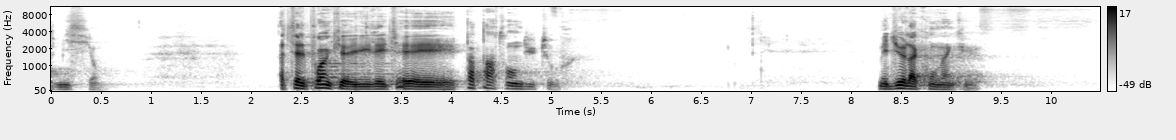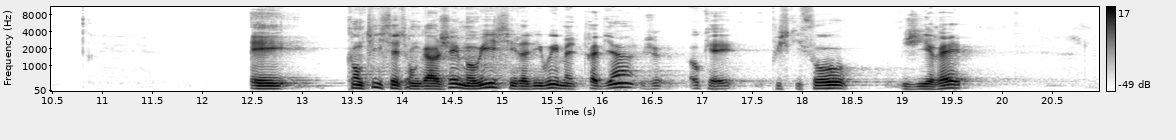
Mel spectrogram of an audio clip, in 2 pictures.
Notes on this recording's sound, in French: Enregistré à l'église CVV, le 19/09/2021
